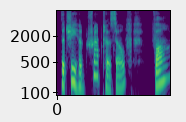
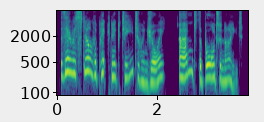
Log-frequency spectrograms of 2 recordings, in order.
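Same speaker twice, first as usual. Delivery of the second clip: put-on higher, louder girlish voice; consoling, cheerful Stephanie; 7 semitones higher, 6 dB louder than usual. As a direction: cheer him up with lively emphasis. Stephanie's voice in dialogue.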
